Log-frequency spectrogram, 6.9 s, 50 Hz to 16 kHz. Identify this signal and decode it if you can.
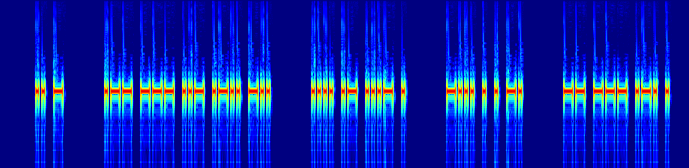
Morse code, heard as a keyed tone, about 40 wpm, 700 Hz. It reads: IT WOULD HAVE BEEN MORE
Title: 2x Word-Spacing - Sentences from Top 400 Words - 40wpm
